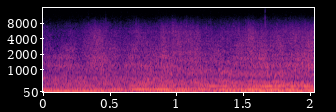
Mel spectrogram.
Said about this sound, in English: 0347, takeoff. The Boxcar and two observation planes take off from Tinian and head to the primary target, the Kokorura Arsenal, located at the southern end of Japan.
